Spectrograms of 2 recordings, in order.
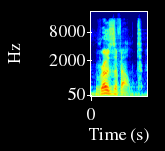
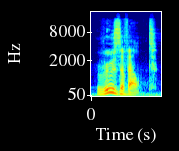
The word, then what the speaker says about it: Roosevelt: this wrong especially in the United Kingdom it's pronounced Roosevelt although in a bizarre foreshadowing of the Jif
